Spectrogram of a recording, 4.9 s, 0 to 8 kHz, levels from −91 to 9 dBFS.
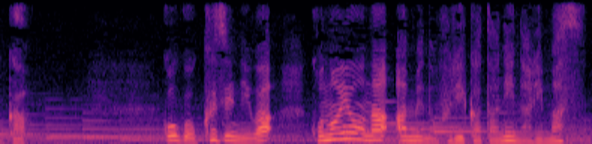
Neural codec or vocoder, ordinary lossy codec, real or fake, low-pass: none; none; real; none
